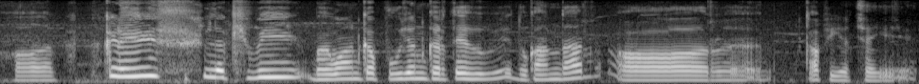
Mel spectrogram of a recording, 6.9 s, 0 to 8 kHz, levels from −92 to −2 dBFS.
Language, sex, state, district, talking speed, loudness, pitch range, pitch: Hindi, male, Bihar, Muzaffarpur, 120 wpm, -21 LUFS, 155-230 Hz, 190 Hz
